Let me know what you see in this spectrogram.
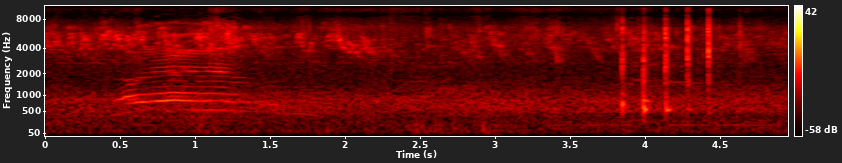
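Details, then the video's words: Hungry feral cat being fed alongside other stray cats, giving one short, slightly arching harmonic meow early on, followed by quiet outdoor background and a few sharp clicks near the end. "Hungry Feral Cat Makes Weird Noises!"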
